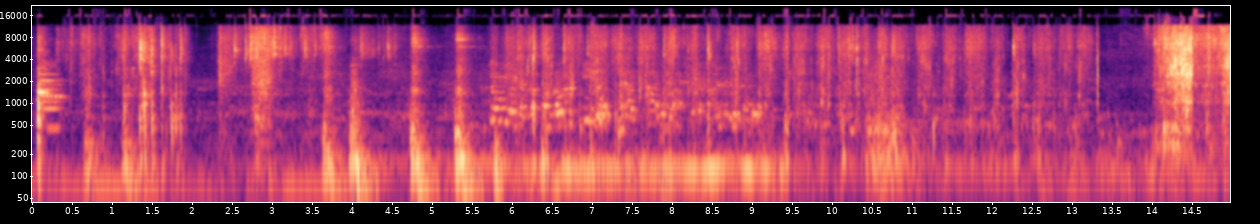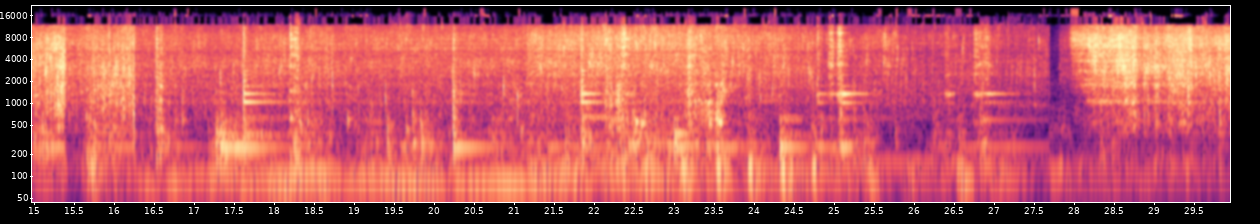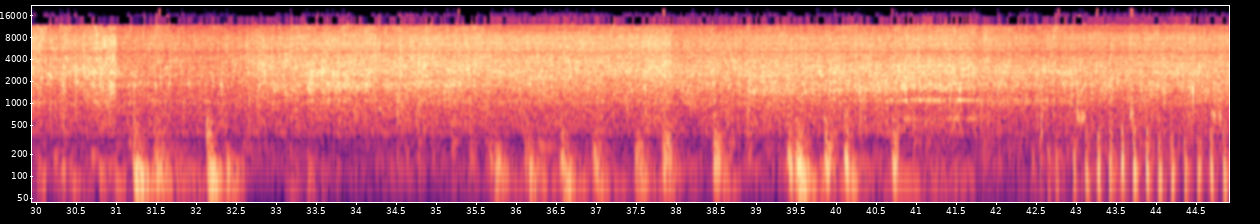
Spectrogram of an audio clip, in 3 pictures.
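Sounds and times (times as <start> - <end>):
utensil clicking and scraping pan: 0.1 - 4.6, 5.8 - 13.4
food sizzling in oil: 14.0 - 44.9.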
